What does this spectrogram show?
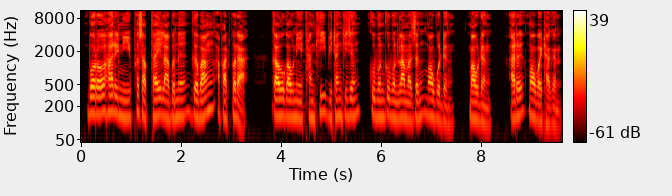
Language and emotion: Bodo, neutral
